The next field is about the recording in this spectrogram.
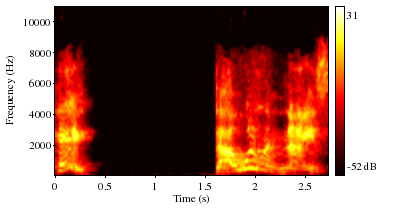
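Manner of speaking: playful teasing tone, acted. The speaker retells calling her out when she says something to Matt, retelling a playful callout. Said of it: "I'll say it sort of like in a playful sort of tone".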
